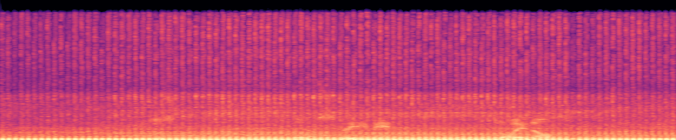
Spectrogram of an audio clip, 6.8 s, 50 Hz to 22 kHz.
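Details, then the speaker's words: 1978 Honda XL250 barn-find motorcycle after timing chain check, running on battery with a loud SuperTrap exhaust: steady, fast single-cylinder thump about four pulses a second, even and unbroken with loud open exhaust bark; sounds healthy. "we've got the battery on it now we've started warm up one sounds good as well all right that's both of them running both sound totally different"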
